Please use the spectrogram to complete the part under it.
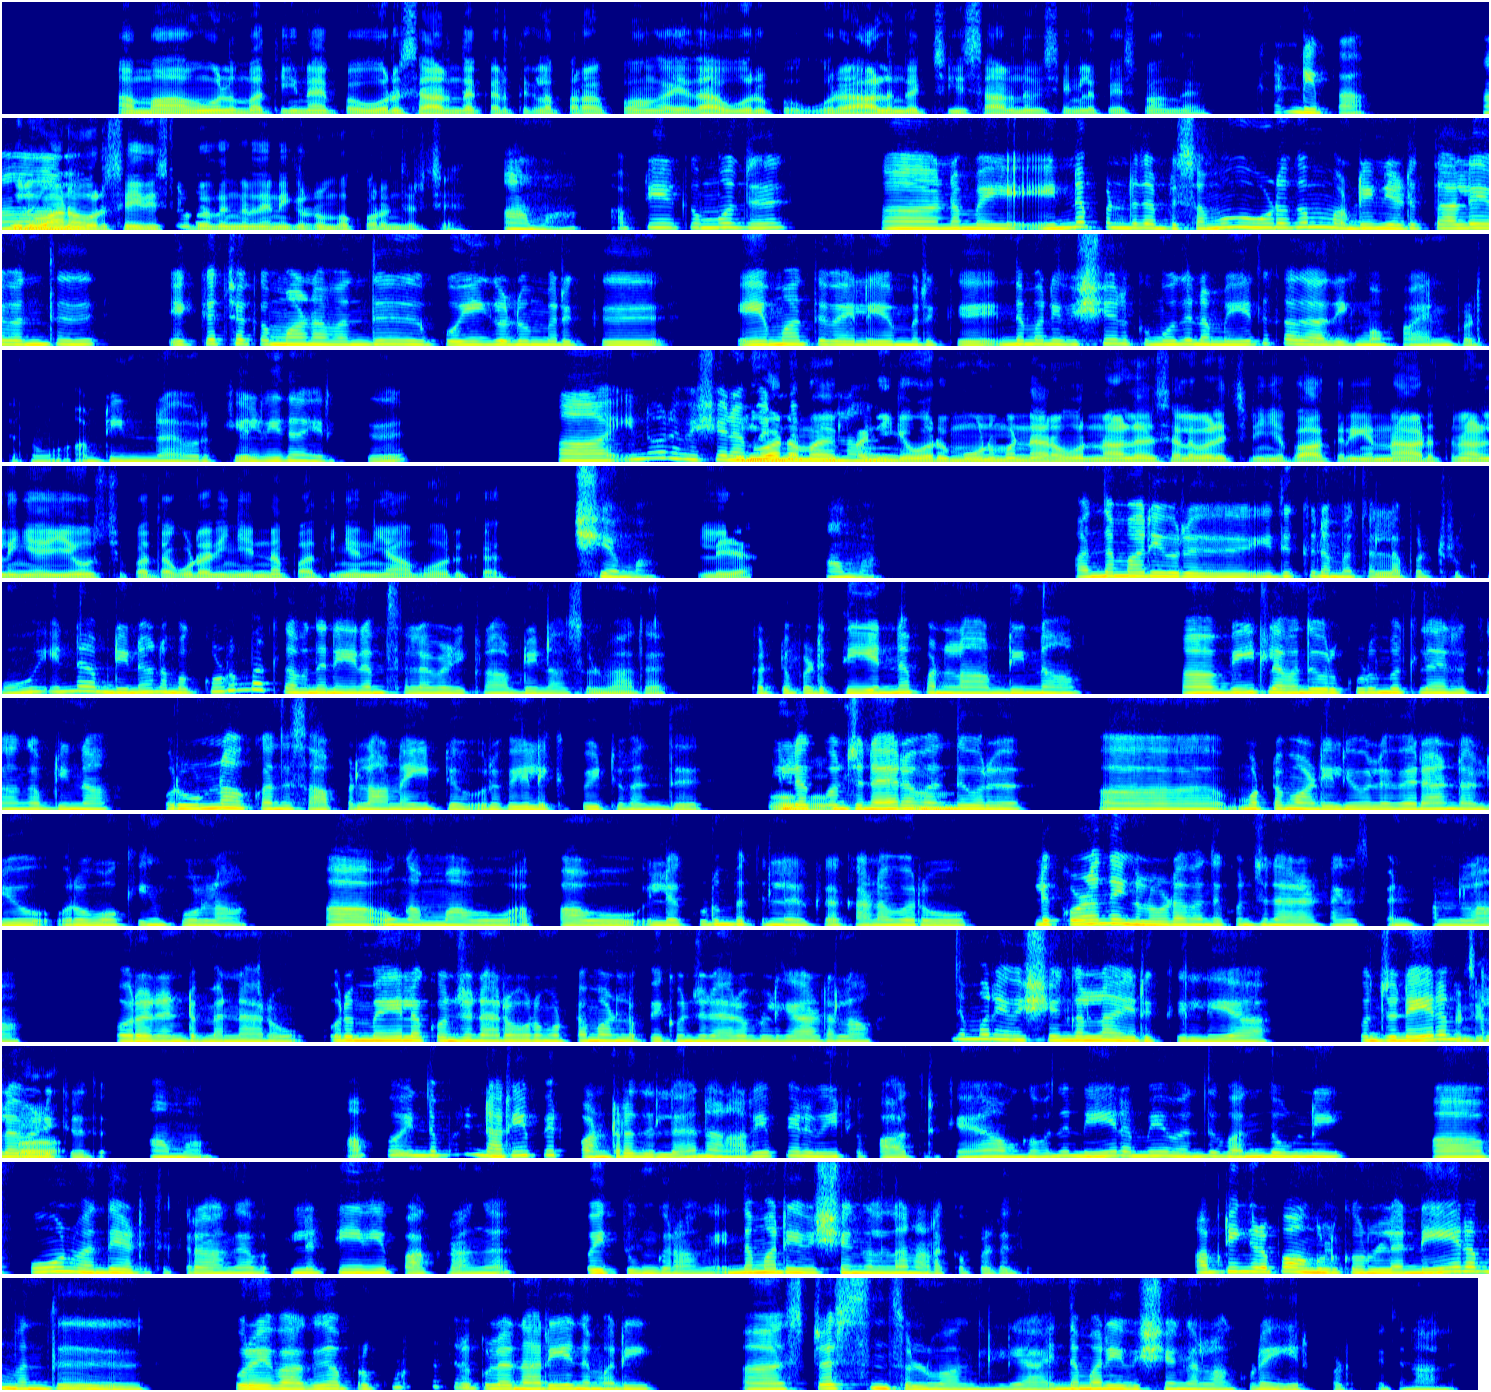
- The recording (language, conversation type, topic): Tamil, podcast, தொலைபேசி மற்றும் சமூக ஊடக பயன்பாட்டைக் கட்டுப்படுத்த நீங்கள் என்னென்ன வழிகள் பின்பற்றுகிறீர்கள்?
- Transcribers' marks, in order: other noise; other background noise; in English: "ஸ்பெண்ட்"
